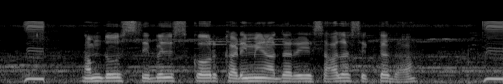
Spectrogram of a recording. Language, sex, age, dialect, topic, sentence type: Kannada, male, 18-24, Northeastern, banking, question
